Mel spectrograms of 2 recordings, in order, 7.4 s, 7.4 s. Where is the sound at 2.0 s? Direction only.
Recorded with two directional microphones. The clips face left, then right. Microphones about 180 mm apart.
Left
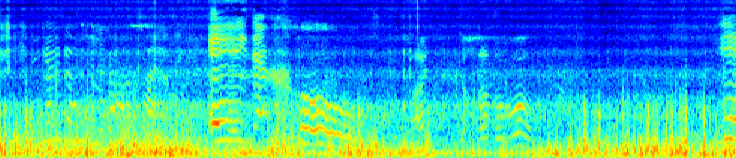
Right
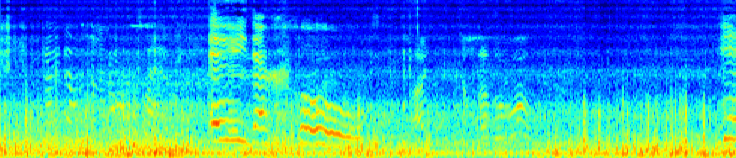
15° right (ahead or behind).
